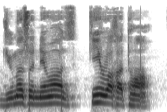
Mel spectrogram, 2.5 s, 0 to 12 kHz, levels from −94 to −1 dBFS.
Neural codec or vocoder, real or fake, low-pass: none; real; 9.9 kHz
